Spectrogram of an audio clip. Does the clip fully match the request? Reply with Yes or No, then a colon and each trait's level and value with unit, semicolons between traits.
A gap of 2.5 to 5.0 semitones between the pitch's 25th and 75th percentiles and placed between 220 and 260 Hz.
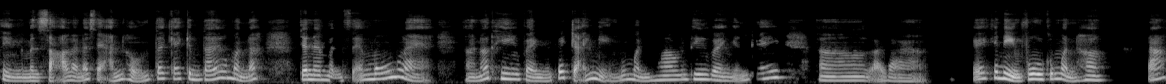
No: wide, 5.5 semitones; high, 225 Hz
